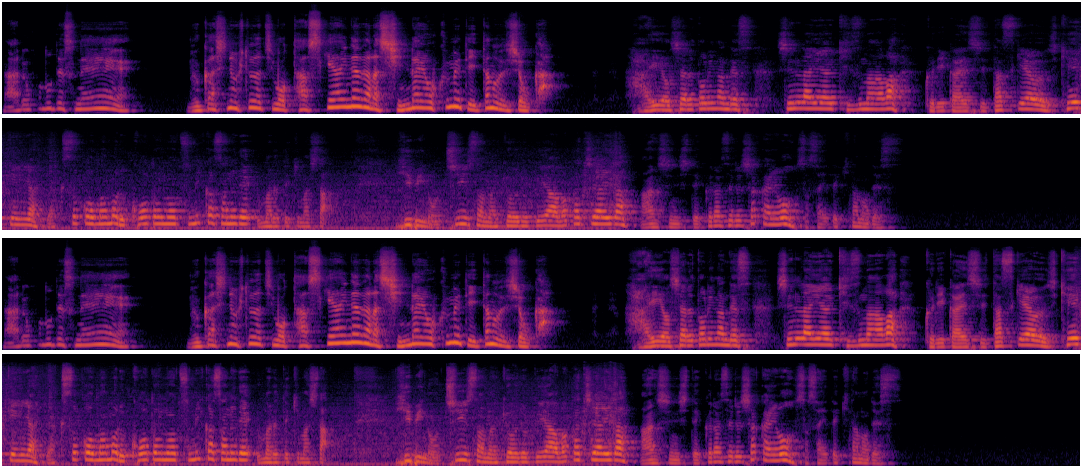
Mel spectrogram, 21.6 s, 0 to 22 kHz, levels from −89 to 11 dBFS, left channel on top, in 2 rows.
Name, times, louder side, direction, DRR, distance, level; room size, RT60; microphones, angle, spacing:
voice 1, 0.0-1.3 1.9-5.5, equal, ahead, 11 dB, 0.8 m, -30 dB
voice 2, 6.3-14.0 14.3-19.6, right 2 dB, 70° right, 7 dB, 1.5 m, -31 dB
sound 1, 10.7-17.0, right 1 dB, 45° right, 4.2 m, -48 dB
13.5 x 13.0 x 5.8 m, 0.40 s
head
